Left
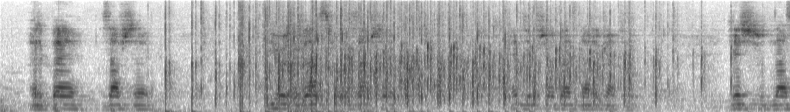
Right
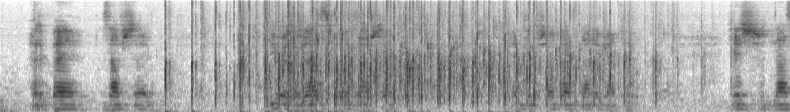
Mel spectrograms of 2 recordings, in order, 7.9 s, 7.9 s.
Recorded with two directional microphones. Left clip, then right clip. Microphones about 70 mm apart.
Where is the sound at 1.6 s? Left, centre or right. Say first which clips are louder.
Right 5 dB; right.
